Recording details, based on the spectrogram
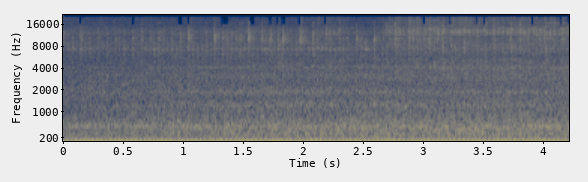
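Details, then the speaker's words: Chevrolet HHR at idle during a fuel leak check: a steady idle hum with a faint whir riding over it, coming from somewhere up front; the owner hears the noise but has not pinned down its source or cause. "oh gosh you guys hear that noise that's from up man"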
